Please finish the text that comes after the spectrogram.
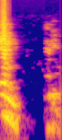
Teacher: Ketika ngucap M, N itu udara, ya, itu kan ditutup mulutnya. M, udara keluar dari hidung. Mulut bilabial itu betul, ya. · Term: bunyi nasal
